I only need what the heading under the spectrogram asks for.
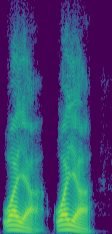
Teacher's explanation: ওয়াওতে টান দেওয়া যাবে না, ইয়াতেও টান দেওয়া যাবে না, দুইটাই হরকত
